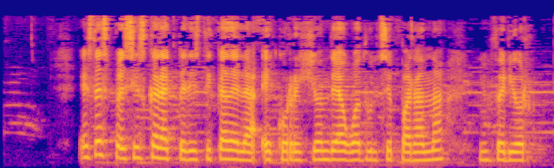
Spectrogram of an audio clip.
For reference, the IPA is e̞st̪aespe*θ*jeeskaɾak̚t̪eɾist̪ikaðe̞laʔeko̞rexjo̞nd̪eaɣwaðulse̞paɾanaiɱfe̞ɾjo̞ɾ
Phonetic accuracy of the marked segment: incorrect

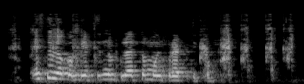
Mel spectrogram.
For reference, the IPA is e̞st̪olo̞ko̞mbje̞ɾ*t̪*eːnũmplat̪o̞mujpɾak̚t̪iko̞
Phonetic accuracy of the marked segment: correct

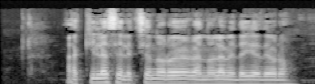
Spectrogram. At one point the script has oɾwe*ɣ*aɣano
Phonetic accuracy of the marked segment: correct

